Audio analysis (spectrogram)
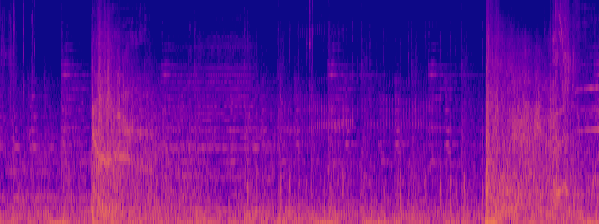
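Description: Western shootout gunfire: two sharp, loud gunshot blasts about four seconds apart, each ringing out over a busy background of rumble and scattered noise.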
